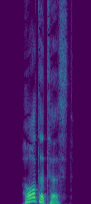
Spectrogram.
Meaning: inflection of horten: 1. second-person singular preterite 2. second-person singular subjunctive II
- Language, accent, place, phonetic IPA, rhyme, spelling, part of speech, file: German, Germany, Berlin, [ˈhɔʁtətəst], -ɔʁtətəst, hortetest, verb, De-hortetest.ogg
